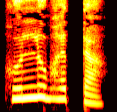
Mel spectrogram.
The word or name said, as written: ಹಾಲುಬತ್ತ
